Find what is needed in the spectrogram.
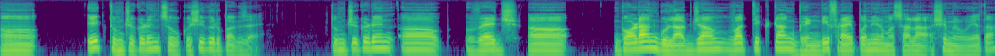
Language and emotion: Goan Konkani, neutral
